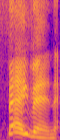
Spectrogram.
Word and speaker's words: Faevyn: me saying sure uh so my name is faven or faye and my pronouns are he they it's easy to remember because it rhymes i love that um so how are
